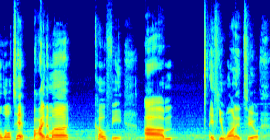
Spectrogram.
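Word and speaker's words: Ko-fi: uh ko dash fi it's not coffee like i thought it was but it's kofi rhymes with no fee and uh kofi is a great way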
